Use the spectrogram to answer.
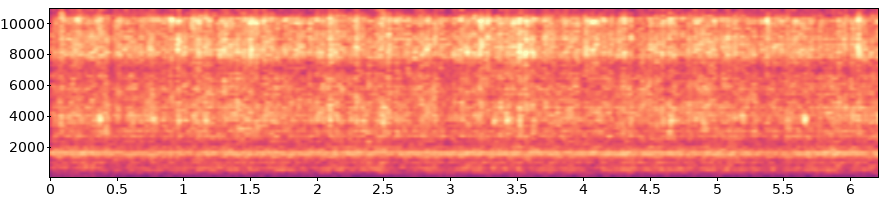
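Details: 1989 Toyota Corolla engine that isn't running right: rough, clattering running with uneven metallic rapping; suspected rod knock from a failing connecting rod bearing.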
